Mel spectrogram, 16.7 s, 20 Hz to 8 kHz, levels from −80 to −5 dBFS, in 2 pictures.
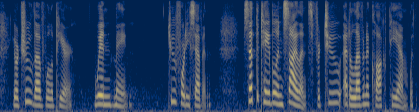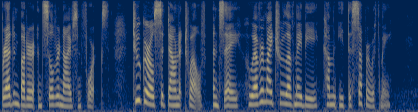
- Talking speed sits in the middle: Yes, average, 175 wpm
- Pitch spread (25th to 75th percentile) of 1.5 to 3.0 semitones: No, average, 3.4 semitones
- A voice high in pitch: Yes, high, 220 Hz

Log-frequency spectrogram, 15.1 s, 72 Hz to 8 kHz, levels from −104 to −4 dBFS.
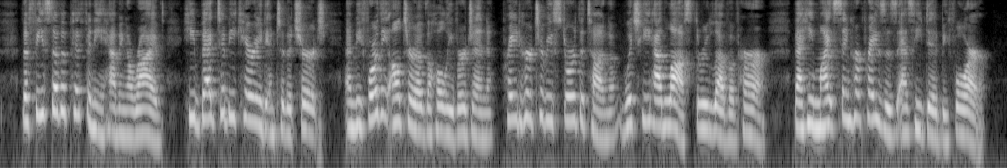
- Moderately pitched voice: No, high, 230 Hz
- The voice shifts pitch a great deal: Yes, wide, 6.2 semitones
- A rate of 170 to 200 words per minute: Yes, average, 185 wpm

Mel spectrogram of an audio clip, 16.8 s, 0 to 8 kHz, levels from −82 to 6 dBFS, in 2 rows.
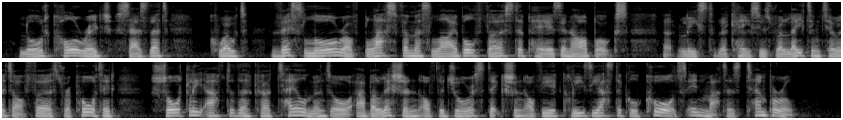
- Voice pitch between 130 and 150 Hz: Yes, low, 135 Hz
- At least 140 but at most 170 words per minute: Yes, average, 155 wpm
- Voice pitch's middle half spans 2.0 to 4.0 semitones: Yes, average, 2.9 semitones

